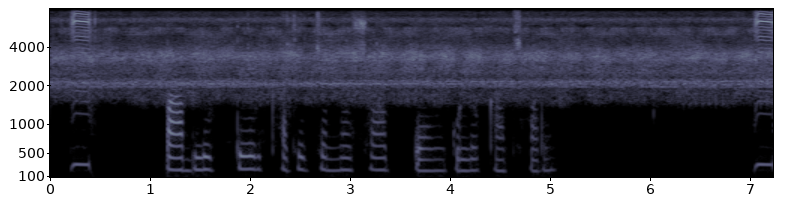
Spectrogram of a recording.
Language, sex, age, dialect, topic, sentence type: Bengali, female, 25-30, Northern/Varendri, banking, statement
